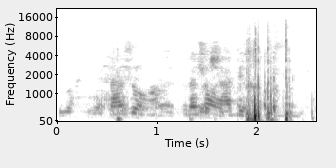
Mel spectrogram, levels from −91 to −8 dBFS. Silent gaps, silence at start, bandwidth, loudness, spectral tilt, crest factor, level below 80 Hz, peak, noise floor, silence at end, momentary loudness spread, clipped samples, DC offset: none; 0.55 s; 14 kHz; -32 LUFS; -8 dB/octave; 28 dB; -52 dBFS; -8 dBFS; -63 dBFS; 0.25 s; 24 LU; under 0.1%; under 0.1%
